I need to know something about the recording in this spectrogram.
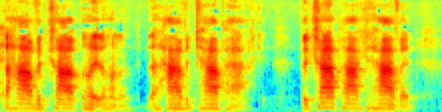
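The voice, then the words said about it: Attempted Boston accent. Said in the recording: “I can't do a Boston accent. it's tough.”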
